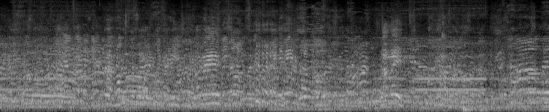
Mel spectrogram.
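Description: Audience chatter, several voices talking over one another, with music playing underneath; held musical notes come through more clearly near the end.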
